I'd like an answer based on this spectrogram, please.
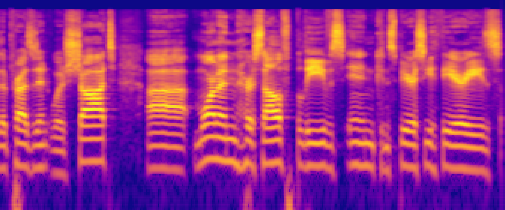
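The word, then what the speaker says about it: Moorman: to bring it up it is called the Mormon photo not Mormon like the religion uh but and not Mormon like I need more men how do you spell it m o o r m a n yeah so this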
